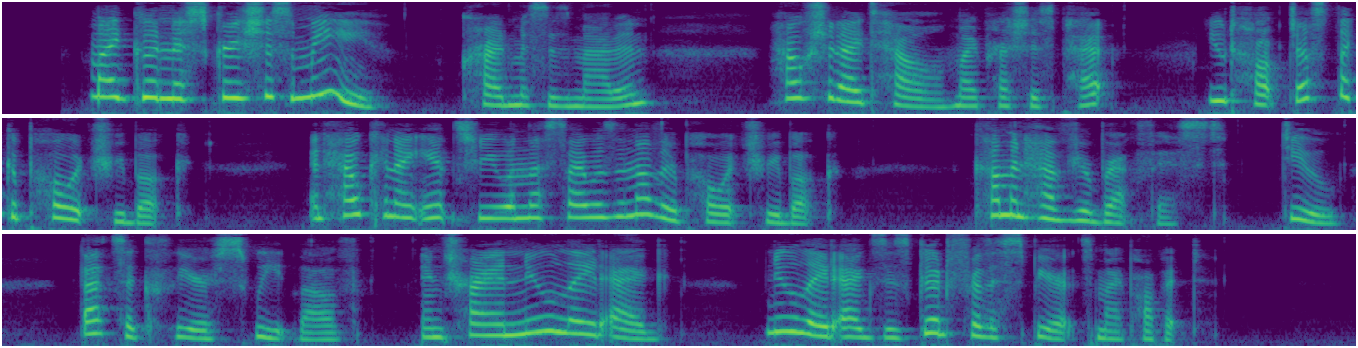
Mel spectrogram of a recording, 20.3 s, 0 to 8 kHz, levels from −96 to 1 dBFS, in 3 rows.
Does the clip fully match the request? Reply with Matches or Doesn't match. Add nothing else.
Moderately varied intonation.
Doesn't match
